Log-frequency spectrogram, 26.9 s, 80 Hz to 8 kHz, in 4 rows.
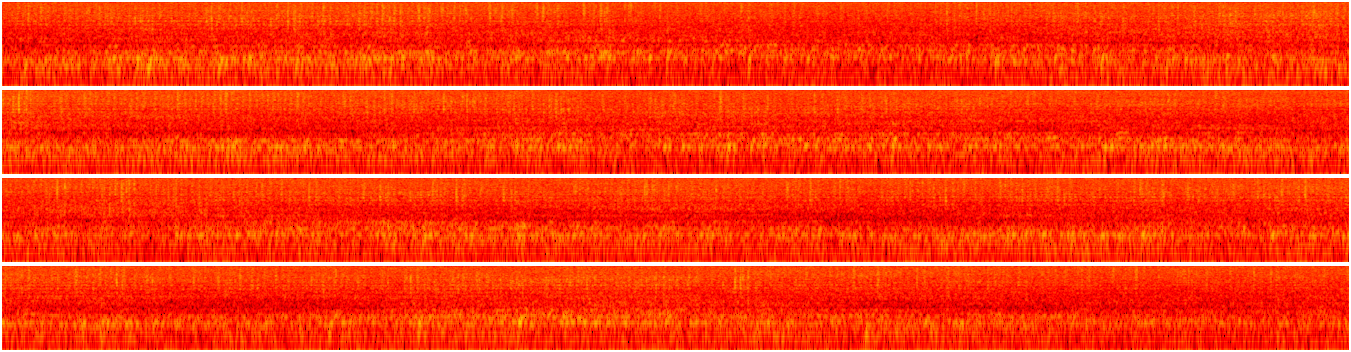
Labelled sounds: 17.7	18.0	vessel noise, 1.1 to 1.2 kHz

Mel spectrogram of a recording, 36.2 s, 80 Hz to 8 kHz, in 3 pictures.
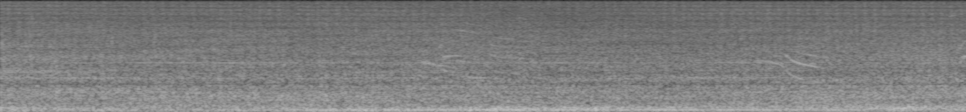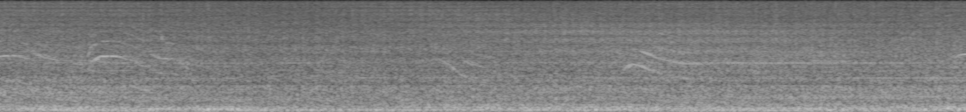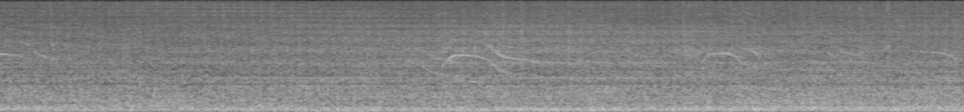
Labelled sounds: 5.3	6.4	killer whale, Bigg's (transient), 1.3 to 2.9 kHz
9.5	10.2	killer whale, Bigg's (transient), 1.3 to 1.9 kHz
12.0	12.8	killer whale, Bigg's (transient), 1.5 to 1.9 kHz
13.2	13.7	killer whale, Bigg's (transient), 1.5 to 1.8 kHz
17.6	18.1	killer whale, Bigg's (transient), 0.99 to 1.5 kHz
19.9	20.9	killer whale, Bigg's (transient), 1.1 to 2.0 kHz
24.0	24.5	killer whale, Bigg's (transient), 1.7 to 1.9 kHz
29.7	30.9	killer whale, Bigg's (transient), 1.1 to 2.1 kHz
33.0	33.5	killer whale, Bigg's (transient), 1.4 to 2.0 kHz
35.8	36.1	killer whale, Bigg's (transient), 1.6 to 2.0 kHz

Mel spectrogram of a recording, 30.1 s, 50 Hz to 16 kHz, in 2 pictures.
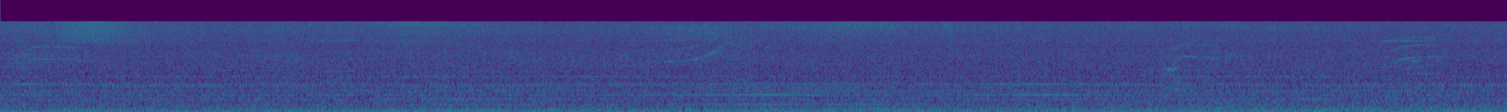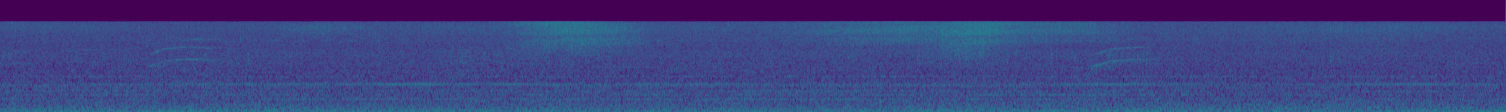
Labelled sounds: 16.5	17.2	killer whale, 1.4 to 4.4 kHz

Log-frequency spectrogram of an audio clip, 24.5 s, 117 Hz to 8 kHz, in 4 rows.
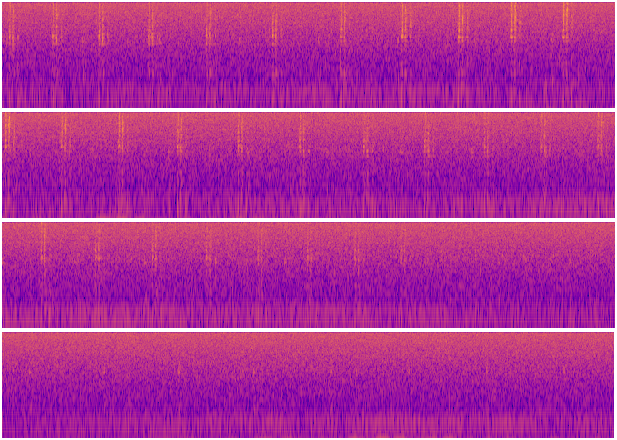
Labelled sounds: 9.0	9.3	sperm whale, 1.6 to 2.0 kHz

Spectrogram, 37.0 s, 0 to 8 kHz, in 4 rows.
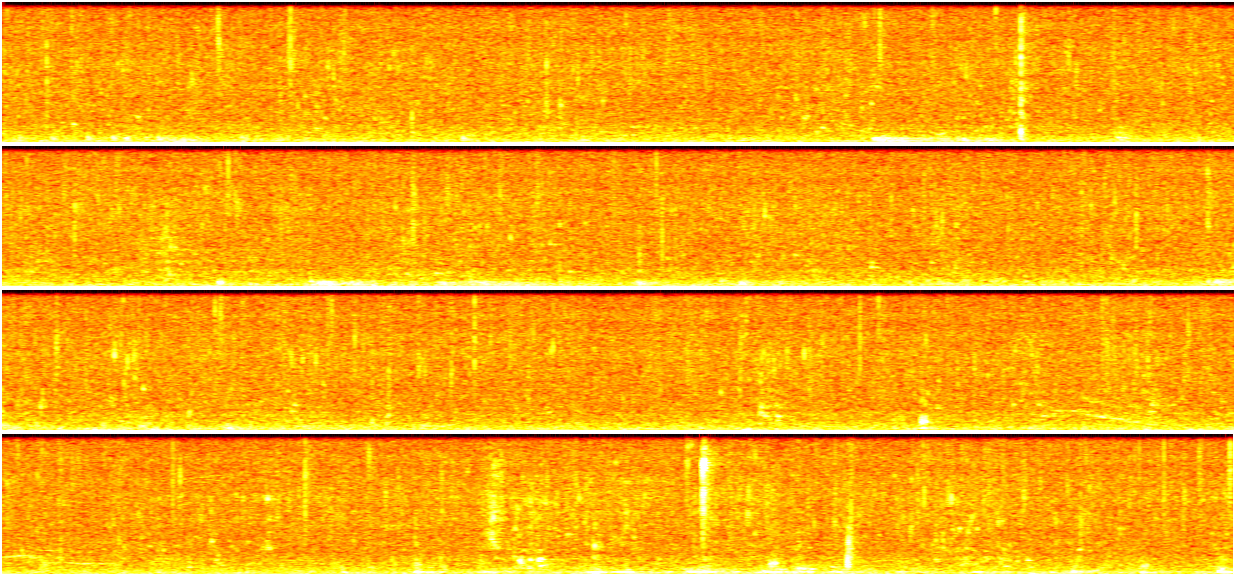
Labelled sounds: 26.3	26.6	humpback whale, 1.1 to 1.2 kHz
27.7	28.0	humpback whale, 0.88 to 1.1 kHz
31.6	31.8	water noise, 0.78 to 1.1 kHz

